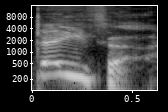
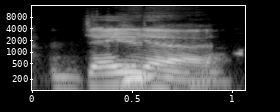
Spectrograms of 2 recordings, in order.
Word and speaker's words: Data: correct you to his correct pronunciation which is data data honestly in this new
